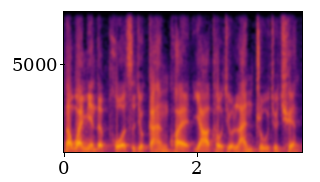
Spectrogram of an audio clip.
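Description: In a mellow, mid-range voice at a normal pace, a literature lecturer explains a classic novel, retelling its scenes and posing rhetorical questions to his listeners. The recording has a lo-fi quality.

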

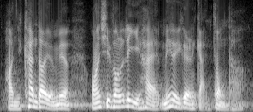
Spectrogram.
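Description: A man's voice: medium pitch, very animated, fast, mellow, slightly rough. A man giving an explanatory lecture on a classic novel, retelling its scenes and asking his listeners rhetorical questions. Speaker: literature lecturer.

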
